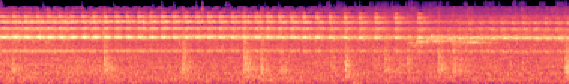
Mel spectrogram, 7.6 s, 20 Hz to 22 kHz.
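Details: Twilight cicada chorus at Kuji, Iwate Prefecture, Japan, rainy-season evening of 17 July 2017. A shrill layered buzz pulses rhythmically about three times a second, with soft intermittent knocks underneath.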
